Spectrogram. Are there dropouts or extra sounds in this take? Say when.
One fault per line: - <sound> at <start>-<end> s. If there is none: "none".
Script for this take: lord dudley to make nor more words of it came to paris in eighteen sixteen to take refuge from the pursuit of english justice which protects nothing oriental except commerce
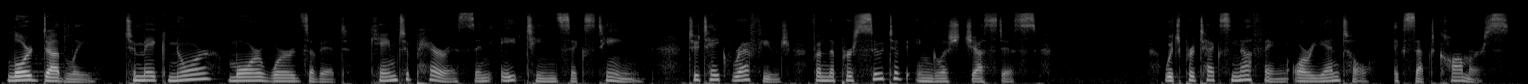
none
